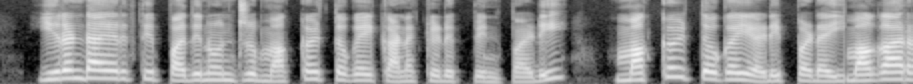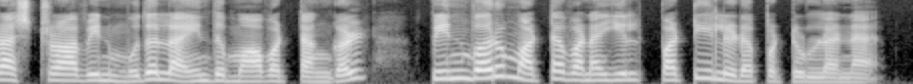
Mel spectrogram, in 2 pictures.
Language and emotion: Tamil, neutral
